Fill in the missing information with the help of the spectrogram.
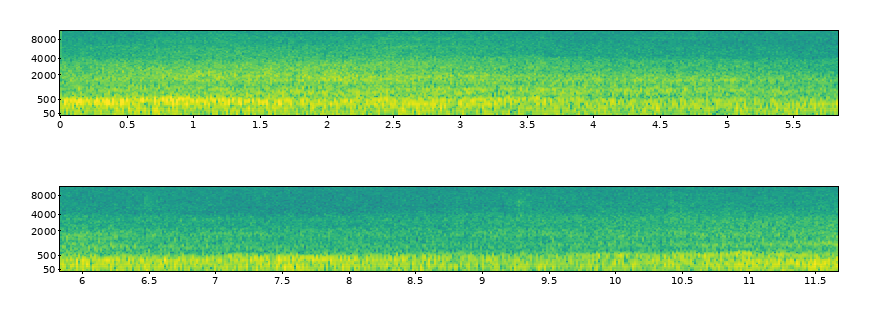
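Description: FPV racing drone in flight: a steady, low rushing of air and propeller noise that does not change much as it dives and banks.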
